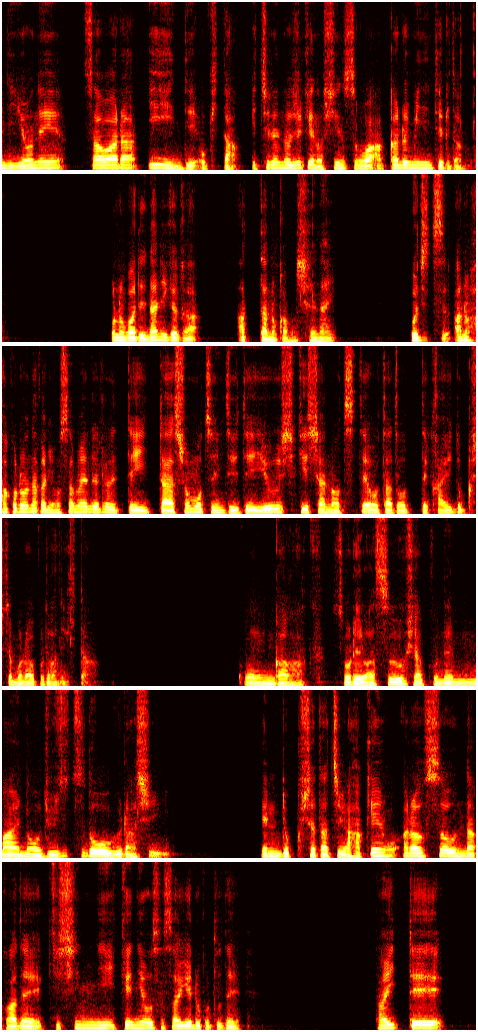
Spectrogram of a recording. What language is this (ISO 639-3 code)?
jpn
